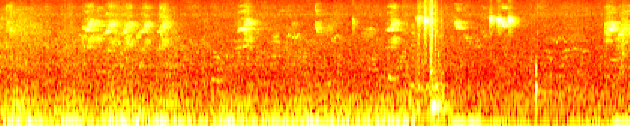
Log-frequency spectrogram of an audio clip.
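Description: Birds chirping: many short, high chirps and twitters in scattered bursts, over a low steady hum, with one sharp click a little before six seconds in.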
